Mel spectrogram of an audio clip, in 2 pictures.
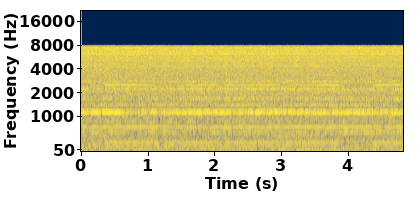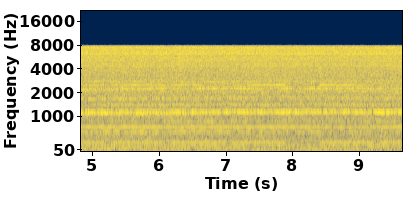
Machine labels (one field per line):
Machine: slide rail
